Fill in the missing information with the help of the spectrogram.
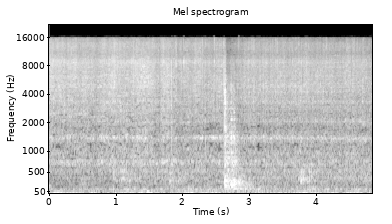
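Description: Chicken pieces sizzle steadily as they pan-fry skin side down over medium heat, a dense crackling hiss that holds throughout, with one sharper pop or scrape near the end. No one speaks.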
